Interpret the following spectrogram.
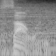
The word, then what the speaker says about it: Samhain: but keep in mind this is a gaelic word by origins so it uses a gaelic pronunciation during the festival of saowin the priests would start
